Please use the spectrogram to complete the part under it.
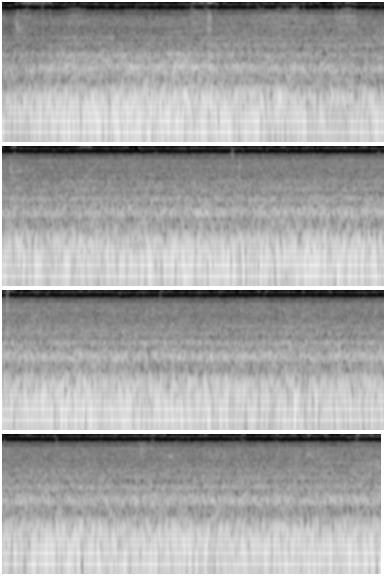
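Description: An airliner's wheels rumble over the ground as it taxis.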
